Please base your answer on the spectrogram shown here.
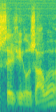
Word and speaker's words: Seiji Ozawa: His latest album is Yo-Yo Ma with Seiji Ozawa and the Boston Symphony Orchestra.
